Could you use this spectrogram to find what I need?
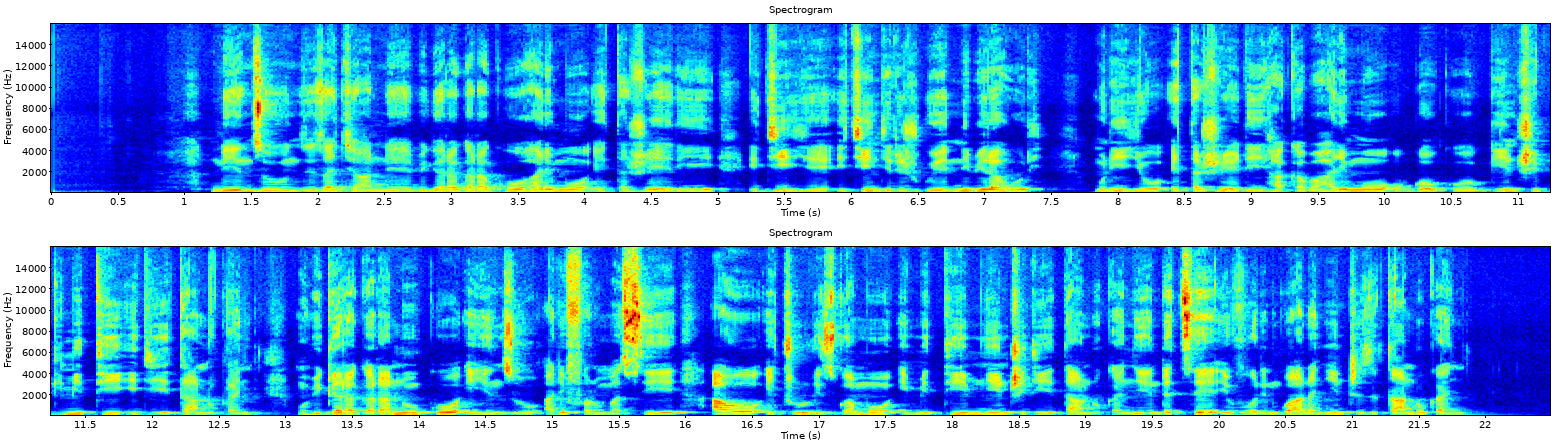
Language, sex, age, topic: Kinyarwanda, female, 25-35, health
